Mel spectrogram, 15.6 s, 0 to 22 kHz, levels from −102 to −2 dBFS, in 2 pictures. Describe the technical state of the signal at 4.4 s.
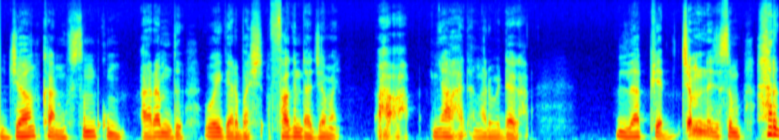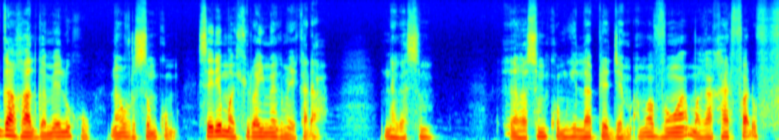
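The signal at 4.4 s is intact, with no technical fault present at that moment.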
